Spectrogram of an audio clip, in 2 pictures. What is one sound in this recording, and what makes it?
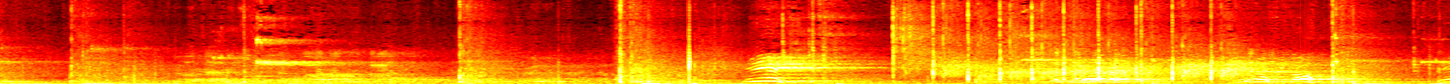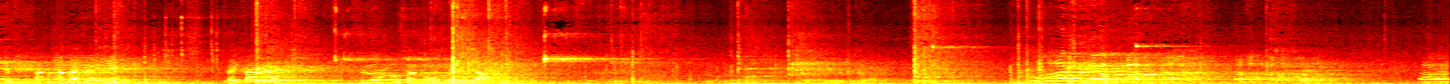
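Adults talk and call out across an echoing hall.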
